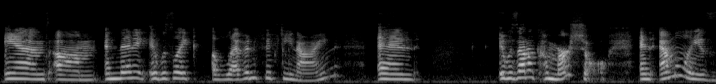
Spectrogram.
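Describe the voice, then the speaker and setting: A middle-aged woman chatting casually on her podcast from home. Her voice is bright and sits a little high, and she rambles through her stories with animated energy. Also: normal speed. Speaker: podcast host. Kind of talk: casual chat.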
